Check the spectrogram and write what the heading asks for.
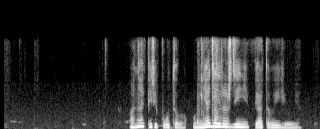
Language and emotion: Russian, sad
